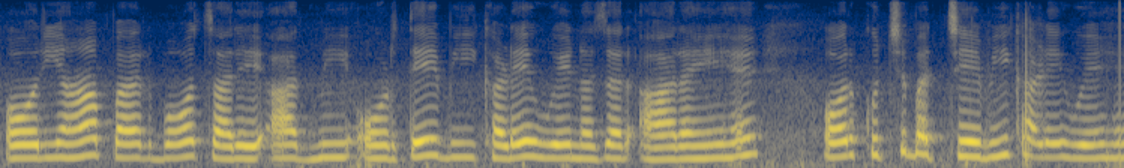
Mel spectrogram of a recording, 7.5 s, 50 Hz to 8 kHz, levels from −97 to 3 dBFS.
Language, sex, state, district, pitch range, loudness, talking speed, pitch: Hindi, female, Rajasthan, Jaipur, 230-265 Hz, -14 LUFS, 170 wpm, 245 Hz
